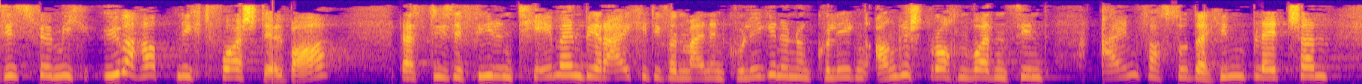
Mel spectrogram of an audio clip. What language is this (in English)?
German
